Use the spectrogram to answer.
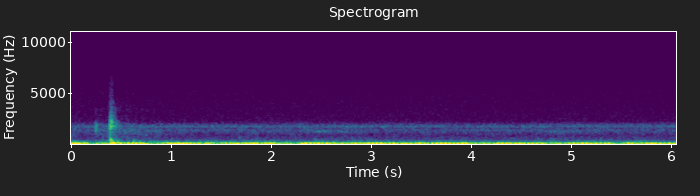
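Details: Litex Starlite ceiling fan dated February 1990, 16-pole motor, four blades, on low: low steady hum with a faint slow wobble and little airflow; turns under 400 rpm on high (about 385 versus 450 max), owner suspects bad bearings.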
